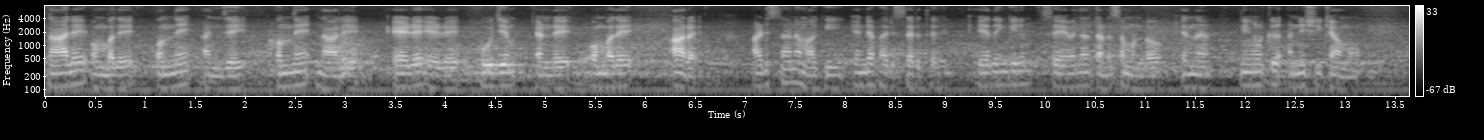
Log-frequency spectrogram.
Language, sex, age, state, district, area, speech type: Malayalam, male, 18-30, Kerala, Idukki, rural, read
